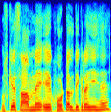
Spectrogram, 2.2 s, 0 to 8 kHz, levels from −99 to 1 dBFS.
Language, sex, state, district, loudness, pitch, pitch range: Hindi, male, Rajasthan, Jaipur, -13 LUFS, 195 Hz, 185-210 Hz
